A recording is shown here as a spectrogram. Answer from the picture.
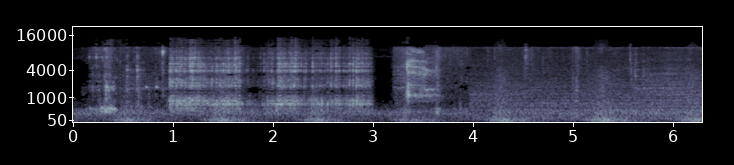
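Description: Car tyres churning loose sand and gravel in a loud, rough rush for about three seconds. The rush cuts off abruptly, then comes back as a steadier, quieter rushing.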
